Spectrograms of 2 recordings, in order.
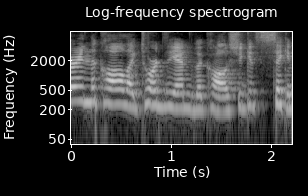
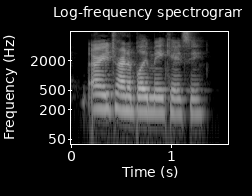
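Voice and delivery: mock blunt, level, quiet, flat deadpan monotone; 3 semitones lower, 7 dB quieter than usual. Retelling a mother's call to police about her missing daughter, imitating a flat monotone. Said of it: "she's just so like monotone about it".

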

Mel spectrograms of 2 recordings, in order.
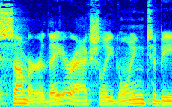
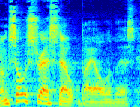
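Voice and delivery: normal talking voice

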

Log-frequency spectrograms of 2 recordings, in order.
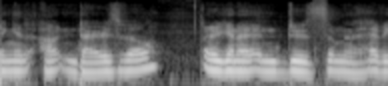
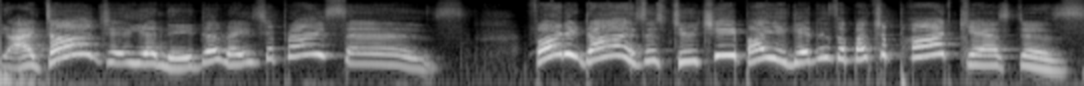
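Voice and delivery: put-on very high, swooping old New York woman voice; 11 semitones higher than usual. Play Dwyer's New York wife while he sits in a recliner, in an Edith Bunker voice. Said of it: "It's Edith Bunker".

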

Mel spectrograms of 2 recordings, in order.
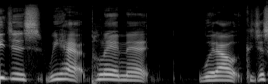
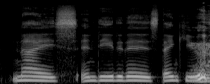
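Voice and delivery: dull, flat, deadpan level monotone. Retelling how he answered a birthday greeting, imitating someone's flat monotone. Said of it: "he's so, like, monotone. He was just like".

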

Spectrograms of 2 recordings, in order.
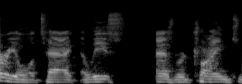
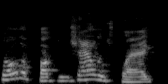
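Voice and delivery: raised, pitched-up, loud yelling; 6 semitones higher than usual. Retelling watching the game on television: retelling screaming at the tv. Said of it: "I'm streaming at the television".

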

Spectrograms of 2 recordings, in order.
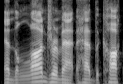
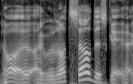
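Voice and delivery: vague put-on Mediterranean accent; 3 semitones higher than usual. Retelling a laundromat owner's refusal to sell: imitating a vague Mediterranean accent. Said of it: "some sort of Mediterranean nondescript accent".

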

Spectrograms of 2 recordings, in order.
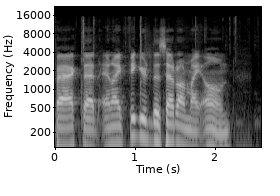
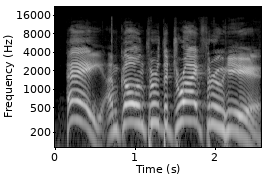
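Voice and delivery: very high, swooping character voice; 12 semitones higher, 4 dB louder than usual. Doing a funny impression of someone at a drive-thru: Dustin Hoffman impression. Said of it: "Or Dustin Hoffman".

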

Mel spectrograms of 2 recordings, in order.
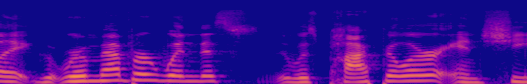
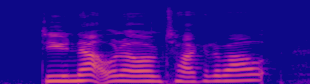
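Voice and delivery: usual speaking voice

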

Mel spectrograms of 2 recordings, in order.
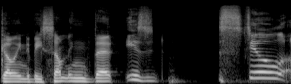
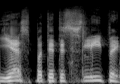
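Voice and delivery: put-on plain, matter-of-fact delivery in a German accent. Quoting a line from The Mandalorian: Werner Herzog German accent. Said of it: "you just get this great German accent of going".

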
